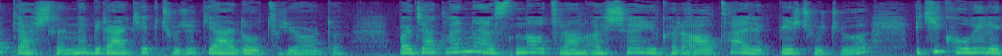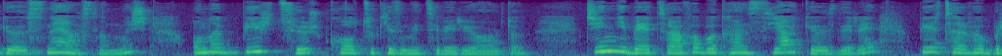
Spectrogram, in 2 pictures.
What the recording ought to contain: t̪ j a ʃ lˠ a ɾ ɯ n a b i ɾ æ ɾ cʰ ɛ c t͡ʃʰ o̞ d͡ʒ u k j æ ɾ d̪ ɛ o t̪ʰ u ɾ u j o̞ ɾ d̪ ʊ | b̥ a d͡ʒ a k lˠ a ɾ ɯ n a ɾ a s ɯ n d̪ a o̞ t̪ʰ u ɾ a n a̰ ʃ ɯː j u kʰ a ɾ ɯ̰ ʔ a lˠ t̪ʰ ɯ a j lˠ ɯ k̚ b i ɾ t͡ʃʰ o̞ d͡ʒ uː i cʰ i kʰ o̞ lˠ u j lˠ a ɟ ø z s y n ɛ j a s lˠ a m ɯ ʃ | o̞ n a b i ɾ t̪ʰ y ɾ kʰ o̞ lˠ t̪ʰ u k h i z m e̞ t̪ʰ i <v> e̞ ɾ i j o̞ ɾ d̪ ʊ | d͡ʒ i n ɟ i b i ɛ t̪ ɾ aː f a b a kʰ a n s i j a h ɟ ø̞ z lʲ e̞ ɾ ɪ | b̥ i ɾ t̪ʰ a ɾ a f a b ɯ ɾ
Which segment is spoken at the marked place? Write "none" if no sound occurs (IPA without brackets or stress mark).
v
